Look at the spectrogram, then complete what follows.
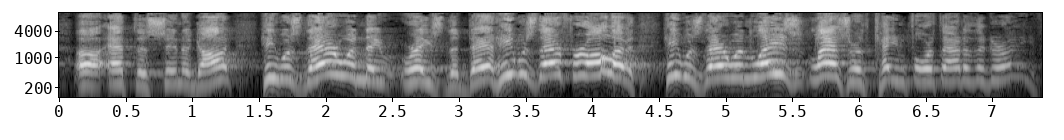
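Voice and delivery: loud, high, rising preacher's cadence building on each "there"; preaching at full force. Acted. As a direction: hammer every line like a revival preacher. Preaching climax on witness list.

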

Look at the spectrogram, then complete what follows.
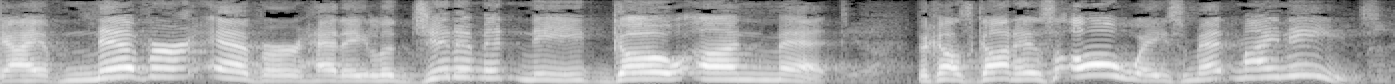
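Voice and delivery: loud, high preaching, slowing at the close; preaching at full force. Acted. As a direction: testify it to the rafters.

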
